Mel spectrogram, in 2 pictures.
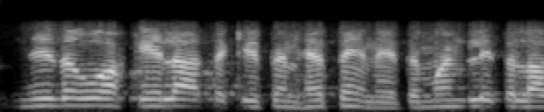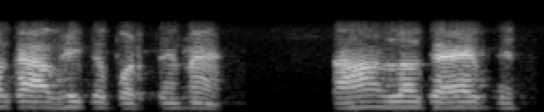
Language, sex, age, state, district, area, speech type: Maithili, male, 18-30, Bihar, Sitamarhi, urban, conversation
